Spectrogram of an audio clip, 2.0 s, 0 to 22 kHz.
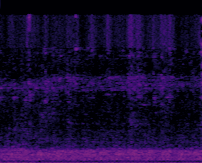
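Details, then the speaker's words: Engine tested with a 1963 Crypton Motorscope, cylinder three knocked out by the tester: uneven, lumpy idle with a hollow missing beat as the engine runs on three cylinders. "but you can knock a cylinder out so take out cylinder free you can hear that's running out on three cylinders and you lose the trace"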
